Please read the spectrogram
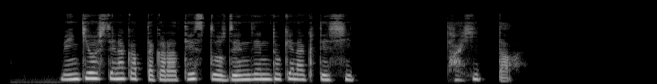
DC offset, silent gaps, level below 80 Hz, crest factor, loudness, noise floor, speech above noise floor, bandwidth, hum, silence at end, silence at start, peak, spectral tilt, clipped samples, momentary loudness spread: under 0.1%; none; -76 dBFS; 16 dB; -25 LUFS; -89 dBFS; 66 dB; 11.5 kHz; none; 1.4 s; 0.6 s; -10 dBFS; -4.5 dB/octave; under 0.1%; 14 LU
